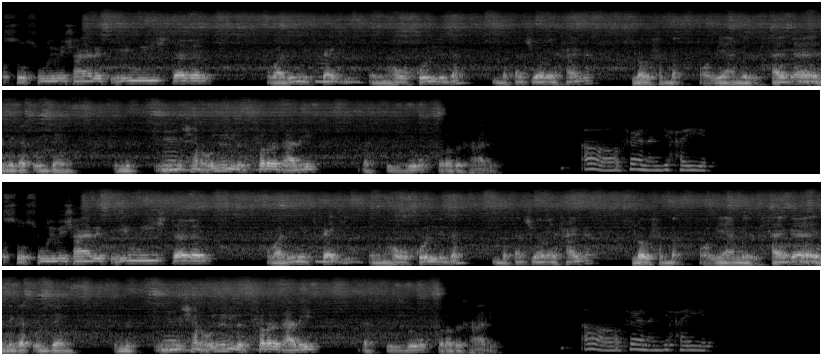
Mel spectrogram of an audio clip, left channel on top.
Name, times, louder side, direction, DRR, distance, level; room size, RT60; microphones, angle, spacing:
voice 1, 0.0-2.1 2.6-4.6 4.9-5.9 6.3-8.9 9.3-11.3 11.8-13.1, right 2 dB, 30° right, 1.2 m, -31 dB
sound 1, 0.8-12.6, right 2 dB, 85° right, 4.2 m, -39 dB
voice 2, 3.1-3.6 7.9-8.4 9.8-11.0 14.0-15.2, left 1 dB, 25° left, 1.5 m, -40 dB
8.7 x 6.9 x 2.6 m
head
